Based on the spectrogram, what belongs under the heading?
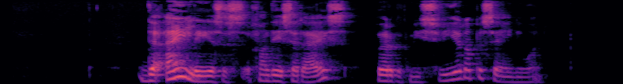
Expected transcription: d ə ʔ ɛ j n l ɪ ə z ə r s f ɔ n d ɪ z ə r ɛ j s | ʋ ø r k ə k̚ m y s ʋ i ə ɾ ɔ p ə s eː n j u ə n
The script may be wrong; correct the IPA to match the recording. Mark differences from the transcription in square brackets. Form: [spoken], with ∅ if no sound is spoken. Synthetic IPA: d ə ʔ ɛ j n l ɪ ə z ə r s f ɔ n d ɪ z ə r ɛ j s | ʋ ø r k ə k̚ m [i] s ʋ i ə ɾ ɔ p ə s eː n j u ə n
